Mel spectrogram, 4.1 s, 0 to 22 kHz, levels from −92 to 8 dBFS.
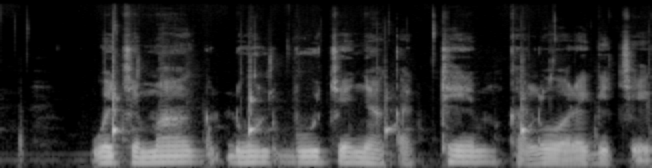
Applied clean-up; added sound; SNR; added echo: neural mask model RNNoise.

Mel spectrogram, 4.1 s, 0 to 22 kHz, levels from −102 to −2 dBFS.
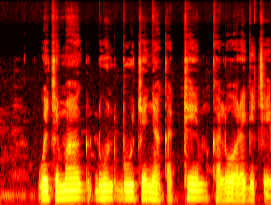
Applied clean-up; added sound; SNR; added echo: none; none; none; none.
